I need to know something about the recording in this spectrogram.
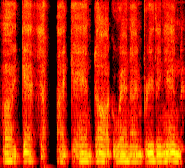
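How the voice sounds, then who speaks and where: A man's voice: medium pitch, little pitch movement, slow pace, slight background noise. A man lecturing a classroom of students, calling on them by name and thinking aloud as he explains. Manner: conversational, thinking aloud with restarts and asides.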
